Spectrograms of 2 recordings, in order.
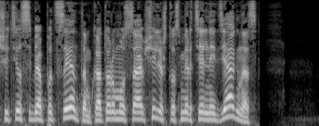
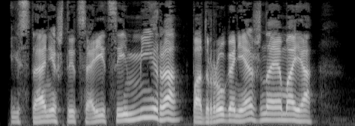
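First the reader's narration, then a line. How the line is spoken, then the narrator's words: Deep bass voice. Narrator (Russian): снова забасил Попекян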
